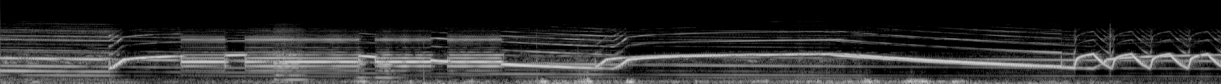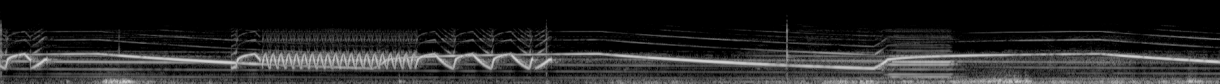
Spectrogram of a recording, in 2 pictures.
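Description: A siren wails loudly nearby, rising and falling.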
